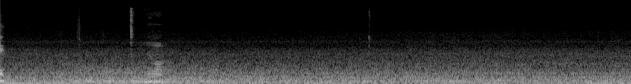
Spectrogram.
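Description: Steady low drone of a car's engine and tyres heard from inside the cabin while driving at highway speed, with two faint clicks about a second in.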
